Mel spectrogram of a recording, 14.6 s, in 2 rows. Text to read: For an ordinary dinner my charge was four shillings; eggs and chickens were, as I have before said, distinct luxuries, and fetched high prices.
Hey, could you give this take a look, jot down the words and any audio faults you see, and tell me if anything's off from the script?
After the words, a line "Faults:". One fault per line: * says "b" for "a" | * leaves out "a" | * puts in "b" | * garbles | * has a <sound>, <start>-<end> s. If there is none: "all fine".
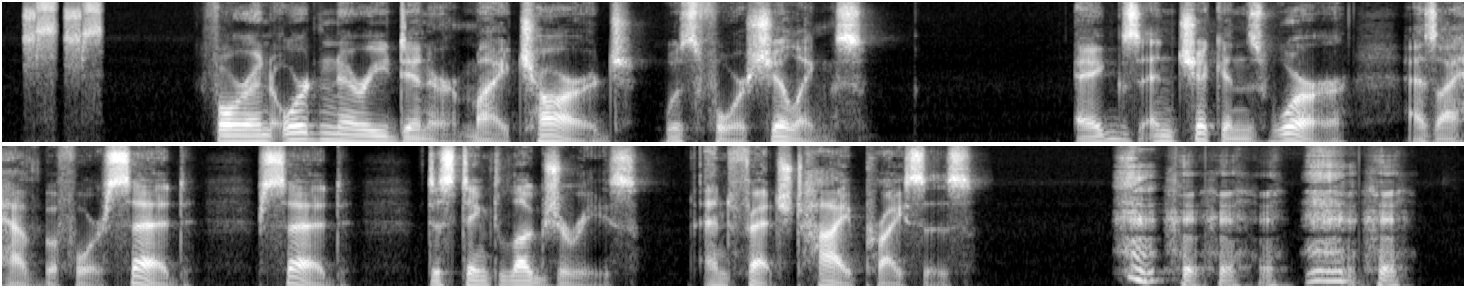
For an ordinary dinner my charge was four shillings; eggs and chickens were, as I have before said said, distinct luxuries, and fetched high prices.
Faults:
* has a laugh, 0.1-0.5 s
* puts in "said"
* has a laugh, 12.9-14.4 s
